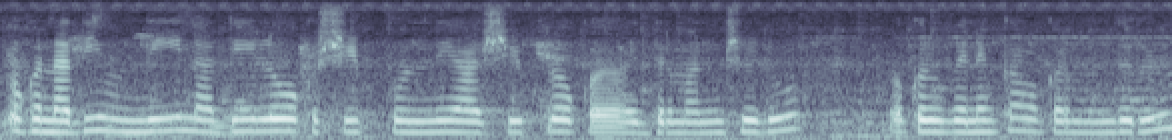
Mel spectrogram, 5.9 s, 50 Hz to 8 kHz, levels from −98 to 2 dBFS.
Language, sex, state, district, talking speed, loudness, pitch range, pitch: Telugu, female, Andhra Pradesh, Annamaya, 185 wpm, -16 LUFS, 230-250 Hz, 240 Hz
